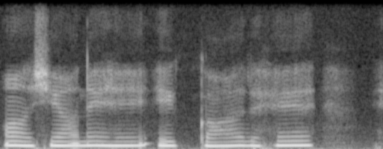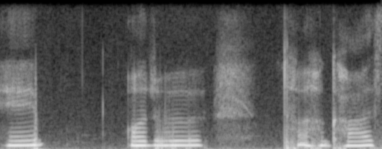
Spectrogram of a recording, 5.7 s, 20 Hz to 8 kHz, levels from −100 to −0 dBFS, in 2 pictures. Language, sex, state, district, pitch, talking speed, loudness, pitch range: Urdu, female, Bihar, Kishanganj, 235 Hz, 95 wpm, -16 LUFS, 225-240 Hz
